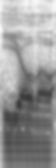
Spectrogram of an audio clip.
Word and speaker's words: Iolo: iolo's uh The Bard eolo i o l o pronounced pretty much exactly like YOLO um uh like him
